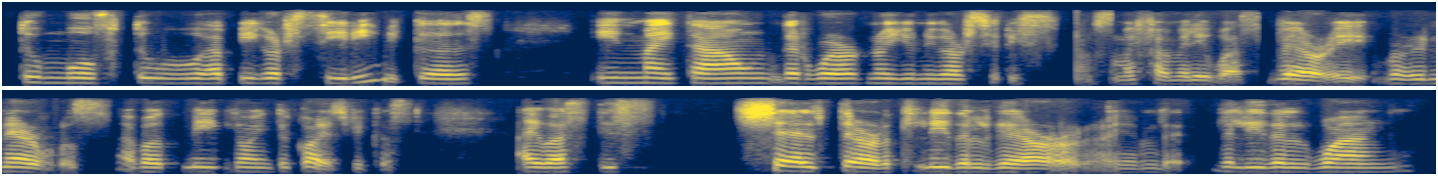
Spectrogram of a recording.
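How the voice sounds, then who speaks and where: A woman from Venezuela, calmly recounting her life in an interview, often repeating words while she finds them. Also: lowish voice, dry recording, muffled recording. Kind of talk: reflective personal account.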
